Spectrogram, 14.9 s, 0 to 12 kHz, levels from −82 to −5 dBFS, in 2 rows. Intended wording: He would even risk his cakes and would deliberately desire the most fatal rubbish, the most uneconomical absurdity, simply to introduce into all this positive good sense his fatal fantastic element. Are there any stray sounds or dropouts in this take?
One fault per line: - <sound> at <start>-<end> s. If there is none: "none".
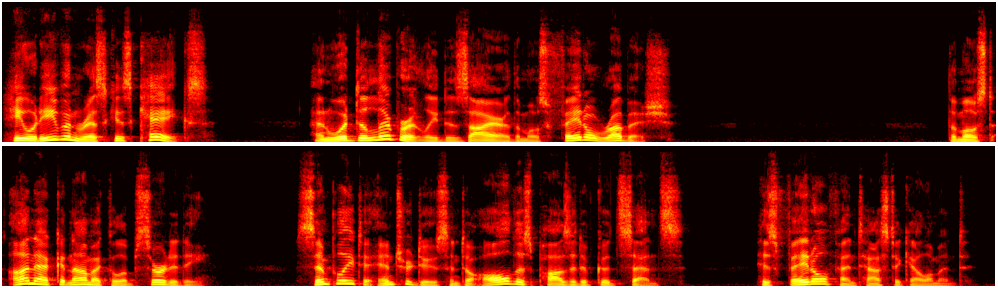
none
